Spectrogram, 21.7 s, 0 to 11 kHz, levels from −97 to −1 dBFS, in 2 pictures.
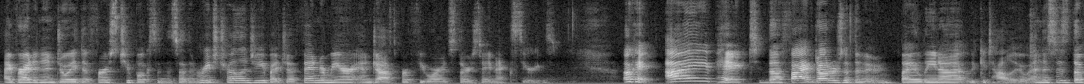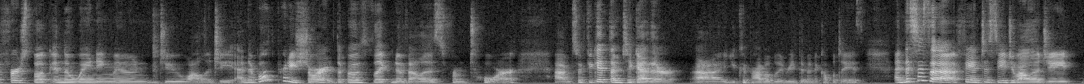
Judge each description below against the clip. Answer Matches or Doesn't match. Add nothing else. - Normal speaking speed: Doesn't match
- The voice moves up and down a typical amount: Matches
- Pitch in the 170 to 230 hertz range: Matches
